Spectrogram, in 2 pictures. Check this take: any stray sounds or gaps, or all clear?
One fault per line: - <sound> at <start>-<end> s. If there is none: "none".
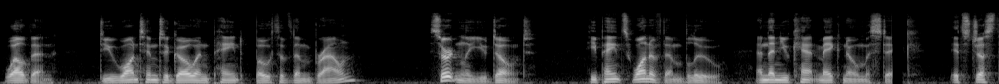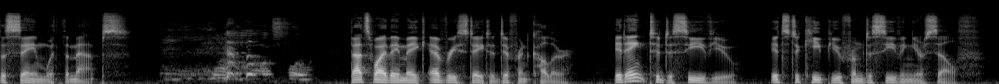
- dropout at 8.9-9.0 s
- laugh at 11.6-13.1 s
